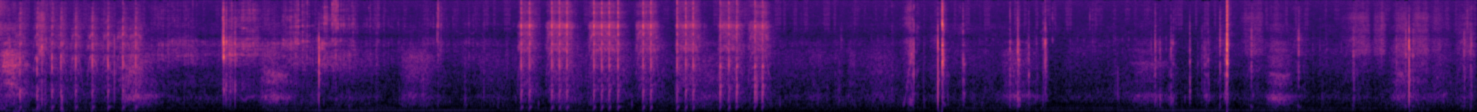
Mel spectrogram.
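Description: Airsoft electric guns firing in rapid full-auto bursts, a fast clatter of sharp snaps. The longest burst runs for about two and a half seconds in the middle, and a few single shots follow near the end. Dry grass and brush rustle as the player moves through it.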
